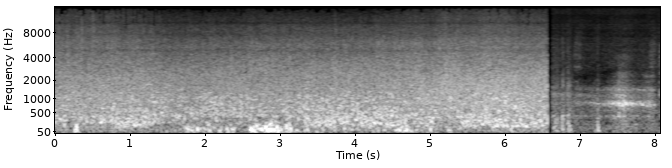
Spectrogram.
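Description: Surf washing onto a sandy beach: a steady rush of small waves that cuts off suddenly about six and a half seconds in.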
